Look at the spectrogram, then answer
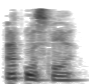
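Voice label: "atmosphere", British; Space, the planets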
